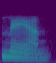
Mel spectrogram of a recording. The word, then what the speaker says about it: Mahon: It's pronounced Man. – Man. Okay, so it's spelled M-A-H-O-N, everyone, and it's Man.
